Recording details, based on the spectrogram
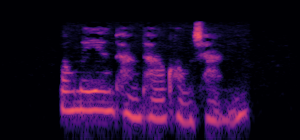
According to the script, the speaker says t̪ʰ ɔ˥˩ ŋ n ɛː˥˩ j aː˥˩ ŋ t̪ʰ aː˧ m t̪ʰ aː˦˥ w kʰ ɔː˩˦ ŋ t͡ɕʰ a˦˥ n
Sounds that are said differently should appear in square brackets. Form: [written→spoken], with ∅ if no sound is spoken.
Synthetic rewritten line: [t̪ʰ→t̪] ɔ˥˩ ŋ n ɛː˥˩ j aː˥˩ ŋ t̪ʰ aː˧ [m→ŋ] t̪ʰ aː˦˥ w kʰ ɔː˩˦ ŋ t͡ɕʰ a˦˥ n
